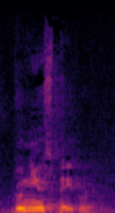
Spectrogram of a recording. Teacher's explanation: the plosive actually sort of disappears · Term: manner of articulation assimilation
